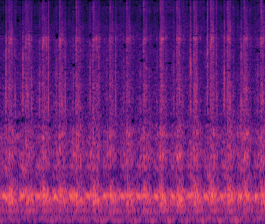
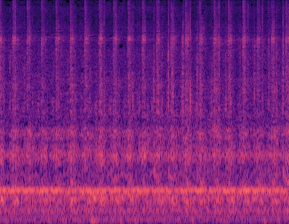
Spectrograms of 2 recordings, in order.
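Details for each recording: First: Sewing machine during free-motion quilting, speed being raised step by step: fast, even needle chatter at a steady rate with no strain or knock, still running a touch slower than the sewer wants; speed set too slow. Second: Freemotion quilting sewing machine with speed adjusted up to a comfortable pace: quick, even stitching beat at about three and a half strokes a second, no clatter or labouring; machine running smoothly and healthy.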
